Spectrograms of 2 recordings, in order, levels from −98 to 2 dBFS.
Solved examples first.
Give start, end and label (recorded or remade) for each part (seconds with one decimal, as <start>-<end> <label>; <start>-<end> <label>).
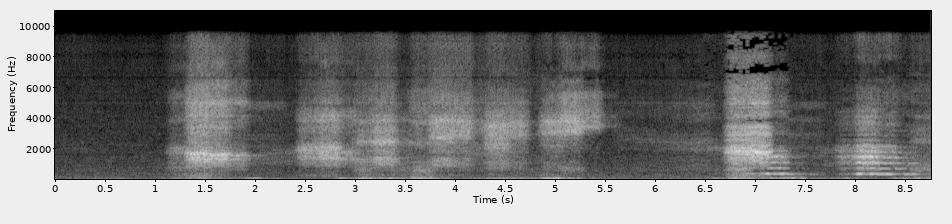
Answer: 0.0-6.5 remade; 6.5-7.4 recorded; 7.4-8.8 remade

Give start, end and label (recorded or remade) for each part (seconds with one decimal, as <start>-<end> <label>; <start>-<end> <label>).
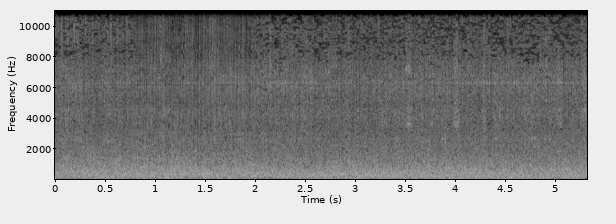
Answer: 0.0-0.8 recorded; 0.8-2.0 remade; 2.0-5.3 recorded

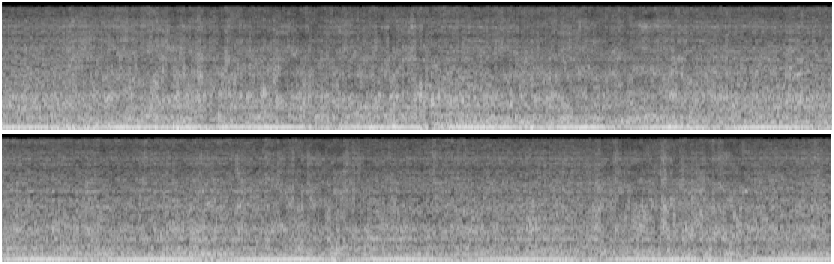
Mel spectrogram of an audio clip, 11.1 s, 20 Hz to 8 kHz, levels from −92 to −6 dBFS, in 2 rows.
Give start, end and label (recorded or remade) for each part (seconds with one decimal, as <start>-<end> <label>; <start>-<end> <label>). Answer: 0.0-0.4 recorded; 0.4-2.9 remade; 2.9-3.3 recorded; 3.3-4.6 remade; 4.6-7.3 recorded; 7.3-8.0 remade; 8.0-9.4 recorded; 9.4-10.5 remade; 10.5-11.1 recorded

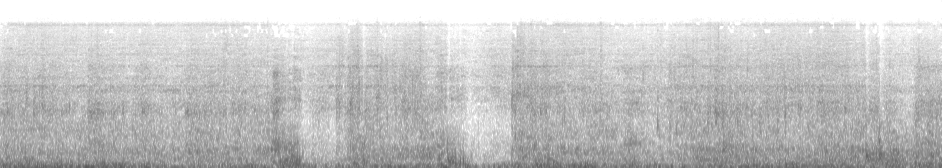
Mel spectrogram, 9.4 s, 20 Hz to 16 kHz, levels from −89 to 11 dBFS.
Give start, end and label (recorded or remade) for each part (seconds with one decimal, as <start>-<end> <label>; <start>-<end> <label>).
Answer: 0.0-9.4 recorded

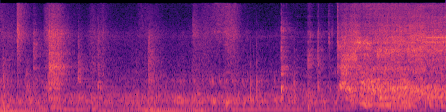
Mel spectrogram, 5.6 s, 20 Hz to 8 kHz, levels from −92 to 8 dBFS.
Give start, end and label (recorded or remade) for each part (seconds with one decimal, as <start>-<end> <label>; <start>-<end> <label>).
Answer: 0.0-3.7 recorded; 3.7-5.1 remade; 5.1-5.6 recorded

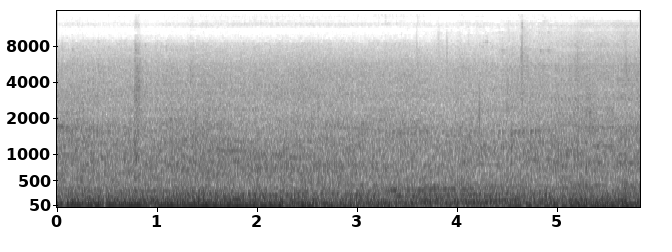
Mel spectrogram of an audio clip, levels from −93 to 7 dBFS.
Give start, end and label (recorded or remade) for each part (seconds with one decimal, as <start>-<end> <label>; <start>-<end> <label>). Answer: 0.0-5.0 recorded; 5.0-5.8 remade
